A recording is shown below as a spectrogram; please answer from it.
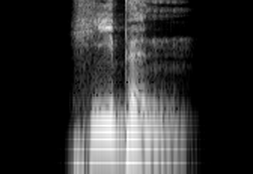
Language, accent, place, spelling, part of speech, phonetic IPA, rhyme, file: German, Germany, Berlin, Hieben, noun, [ˈhiːbn̩], -iːbn̩, De-Hieben.ogg
- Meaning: dative plural of Hieb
